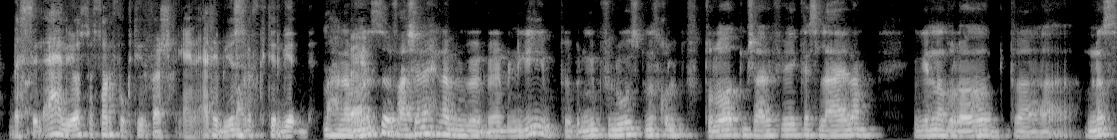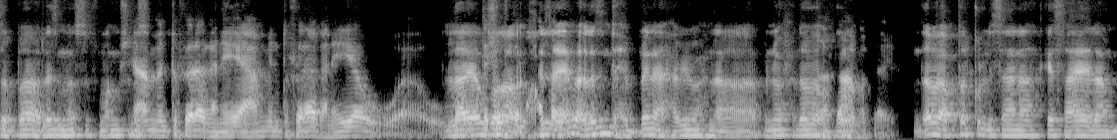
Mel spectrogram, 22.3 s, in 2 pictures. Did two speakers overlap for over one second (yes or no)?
yes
